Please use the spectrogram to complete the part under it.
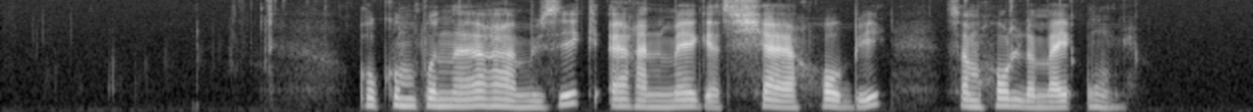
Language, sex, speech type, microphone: Norwegian, female, read, Shure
